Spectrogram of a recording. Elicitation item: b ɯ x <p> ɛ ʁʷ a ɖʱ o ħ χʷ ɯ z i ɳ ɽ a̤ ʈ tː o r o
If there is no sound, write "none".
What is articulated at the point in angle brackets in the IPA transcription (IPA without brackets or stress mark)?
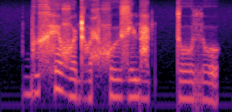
h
